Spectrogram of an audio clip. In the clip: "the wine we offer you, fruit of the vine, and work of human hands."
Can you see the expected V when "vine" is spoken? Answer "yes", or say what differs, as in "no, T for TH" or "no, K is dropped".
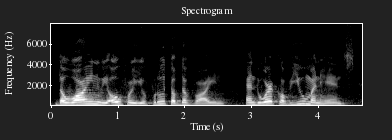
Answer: yes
